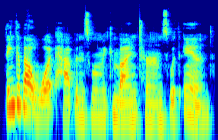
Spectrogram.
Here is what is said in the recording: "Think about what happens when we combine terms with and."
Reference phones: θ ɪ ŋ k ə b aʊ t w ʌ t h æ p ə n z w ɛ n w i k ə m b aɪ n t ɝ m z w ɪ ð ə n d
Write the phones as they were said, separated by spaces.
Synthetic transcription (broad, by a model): θ ɪ ŋ k ə b aʊ t w ʌ t h æ p ə n z w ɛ n w i k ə m b aɪ n t ɝ m z w ɪ ð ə n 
